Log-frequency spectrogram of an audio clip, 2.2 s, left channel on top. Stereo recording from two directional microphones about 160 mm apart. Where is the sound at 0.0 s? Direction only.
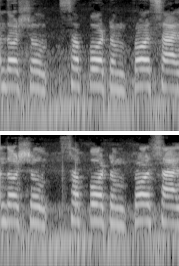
25° left (ahead or behind).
